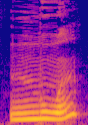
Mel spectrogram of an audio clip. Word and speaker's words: moins: Then if you want to say less, it's moins in French, so no discussion about the S here. Don't pronounce it, okay?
